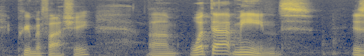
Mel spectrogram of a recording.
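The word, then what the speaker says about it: prima facie: called some people say prima FAS some someone some people say prima fashe um but however they're they're pronouncing it I believe the proper pronunciation is is prima fashi um what that means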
